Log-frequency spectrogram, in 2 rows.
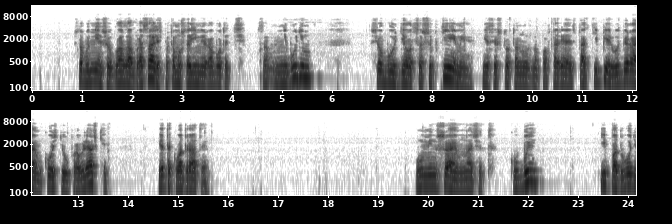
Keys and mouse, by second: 8.5 KP_3, 9.6 shift+middle click, 11.1 click, 12.9 shift+click, 15.5-16.7 drag, 17.8 click, 19.9-22.8 drag.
